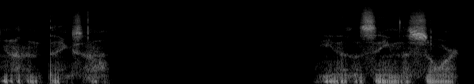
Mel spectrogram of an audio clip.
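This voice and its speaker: A deep, very husky male vampire played by a man murmurs slowly and closely in an intimate audio roleplay. He is protective and resolute yet gentle, with a soothing, folksy drawl that stays hushed and breathy. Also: wildly swooping pitch, no echo, whispered, clean studio sound, full character voice. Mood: somber, confiding.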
